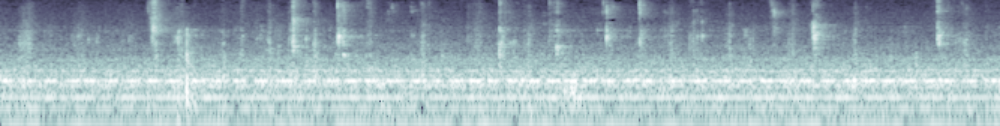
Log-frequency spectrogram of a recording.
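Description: Close-up chewing and wet mouth clicks, scattered soft smacks at uneven intervals, over a steady low hum.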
